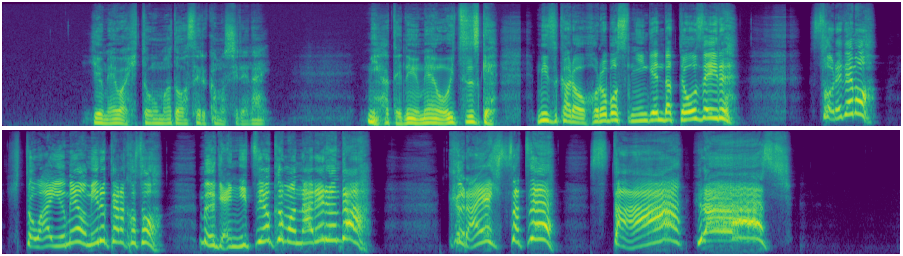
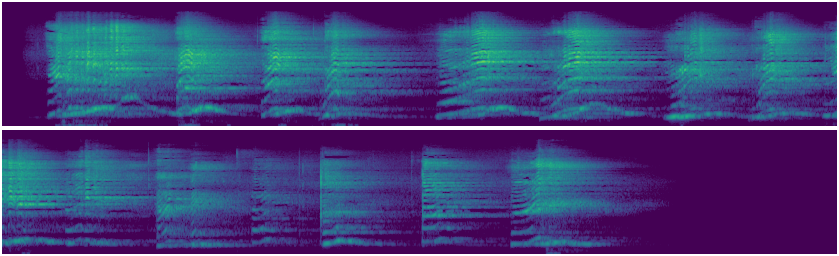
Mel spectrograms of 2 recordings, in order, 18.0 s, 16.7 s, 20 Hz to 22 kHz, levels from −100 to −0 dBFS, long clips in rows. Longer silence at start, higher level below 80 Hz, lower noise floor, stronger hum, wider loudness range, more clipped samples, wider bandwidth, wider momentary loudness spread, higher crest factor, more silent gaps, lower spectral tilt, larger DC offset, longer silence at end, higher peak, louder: first, 0.9 s vs 0.45 s; first, -62 dBFS vs -88 dBFS; about the same, -80 dBFS vs -80 dBFS; neither; second, 5 LU vs 15 LU; neither; first, over 20 kHz vs 16 kHz; second, 12 LU vs 21 LU; second, 14 dB vs 26 dB; neither; first, -3.5 dB/octave vs 6 dB/octave; neither; second, 1.1 s vs 2.4 s; first, 0 dBFS vs -8 dBFS; first, -13 LUFS vs -28 LUFS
